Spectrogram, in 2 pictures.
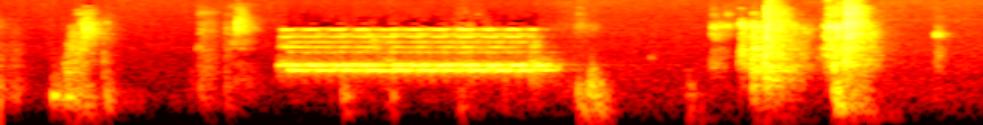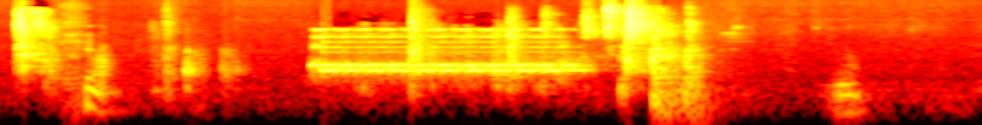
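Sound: telephone ringing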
